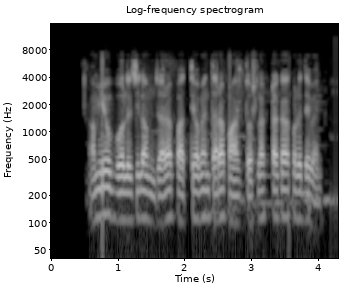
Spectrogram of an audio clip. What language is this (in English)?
Bangla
